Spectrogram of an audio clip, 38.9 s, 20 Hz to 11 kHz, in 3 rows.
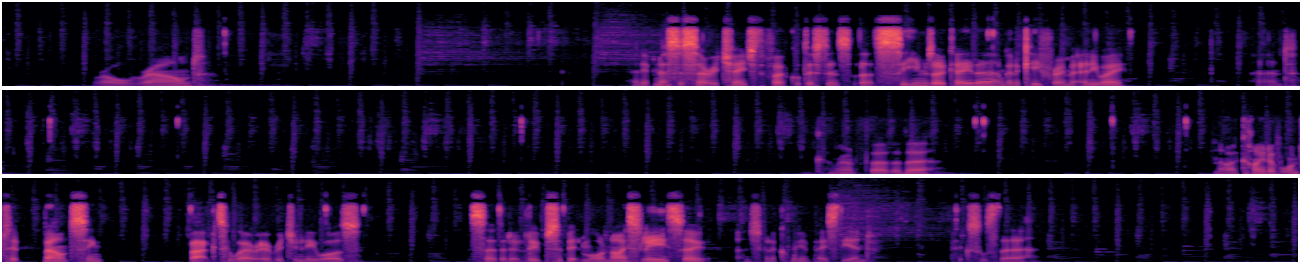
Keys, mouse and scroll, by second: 9.8-21.6 drag, 22.6-27.8 drag, 27.8-32.9 alt+drag, 32.9 ctrl+c, 33.1 ctrl+v, 34.3 click, 35.4 space.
